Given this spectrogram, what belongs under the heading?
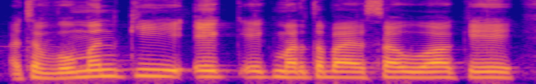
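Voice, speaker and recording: A man from Sindh, Pakistan, a Sindhi speaker, teaches English grammar in class with a fairly high, darkish, smooth voice, fairly even and at normal speed, free of echo. He spells out words letter by letter, repeats them, and addresses students as "beta."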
